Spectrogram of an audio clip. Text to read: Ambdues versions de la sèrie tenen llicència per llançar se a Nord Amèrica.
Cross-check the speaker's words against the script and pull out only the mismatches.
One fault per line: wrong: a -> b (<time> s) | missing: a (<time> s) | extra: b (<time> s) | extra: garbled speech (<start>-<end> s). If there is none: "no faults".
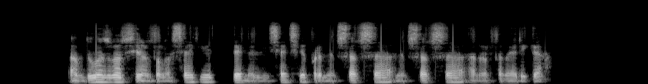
extra: llançar se (4.0 s)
